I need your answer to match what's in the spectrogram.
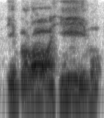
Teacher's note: Jadi maknanya tuan-tuan puan-puan kena baca panjang lah, so sekarang kena baca panjang dua harakat mat asli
